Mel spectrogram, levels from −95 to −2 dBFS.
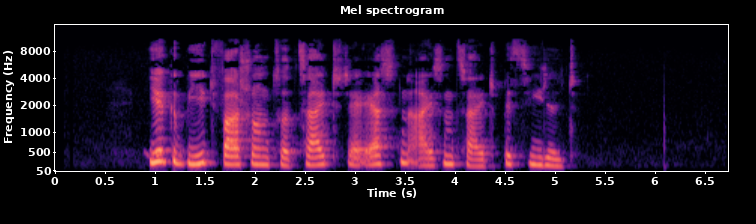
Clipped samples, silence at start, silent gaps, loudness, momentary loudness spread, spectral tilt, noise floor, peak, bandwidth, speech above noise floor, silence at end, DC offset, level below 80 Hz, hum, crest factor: under 0.1%; 0.95 s; none; -29 LUFS; 9 LU; -5 dB/octave; -76 dBFS; -8 dBFS; 11 kHz; 48 dB; 1.55 s; under 0.1%; -80 dBFS; none; 24 dB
